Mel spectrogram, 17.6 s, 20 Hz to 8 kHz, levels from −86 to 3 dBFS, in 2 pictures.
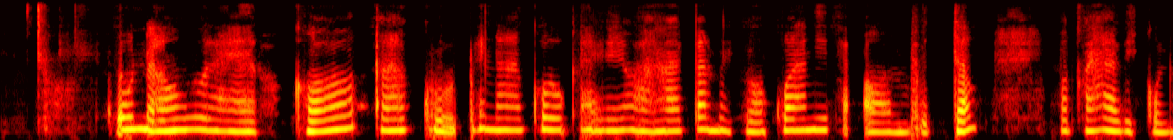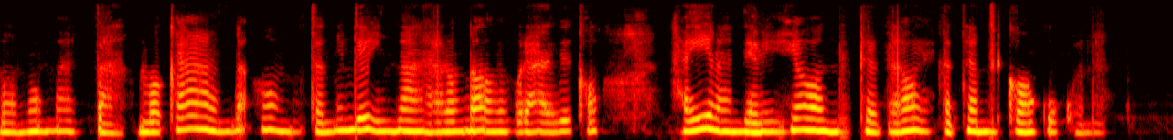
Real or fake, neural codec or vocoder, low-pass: fake; codec, 16 kHz in and 24 kHz out, 0.6 kbps, FireRedTTS-2 codec; 7.2 kHz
